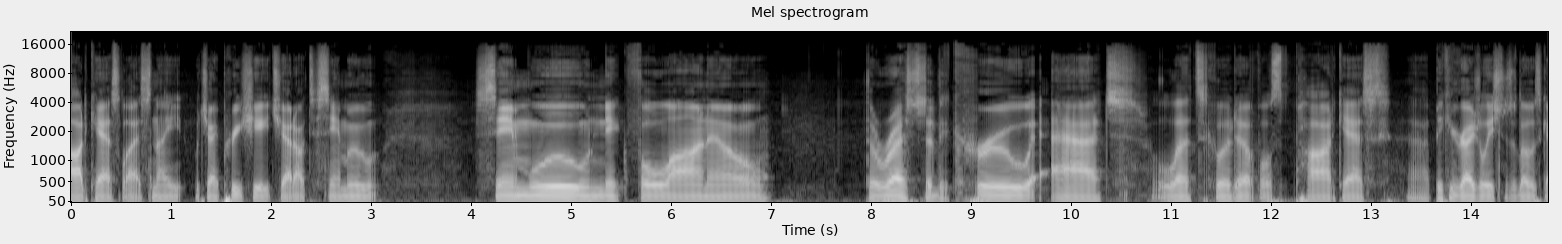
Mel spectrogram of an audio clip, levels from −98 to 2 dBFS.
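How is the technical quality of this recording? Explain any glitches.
The recording has one clear fault, a time-stretched section from 2.96 to 12.58 s, right after "out to". Software likely stretched this stretch of speech to half speed, repeating short slices to hold the pitch, so the pace drops abruptly and the speech drags.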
